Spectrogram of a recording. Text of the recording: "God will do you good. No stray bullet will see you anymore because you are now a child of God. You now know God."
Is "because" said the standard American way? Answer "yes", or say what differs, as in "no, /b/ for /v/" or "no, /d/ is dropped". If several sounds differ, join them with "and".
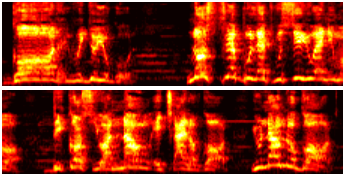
no, /s/ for /z/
